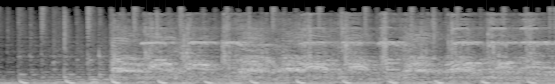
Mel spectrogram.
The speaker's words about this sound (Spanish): Todos somos Nuria, ese ha sido el grito a favor de la víctima, es el grito que han coreado una treintena de personas que se han manifestado a las puertas de la cárcel catalana de Brian II.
